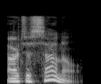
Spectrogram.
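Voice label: "artisanal", English, British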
